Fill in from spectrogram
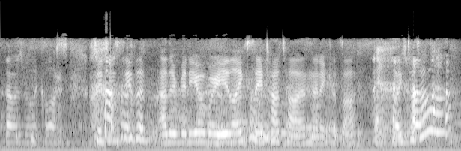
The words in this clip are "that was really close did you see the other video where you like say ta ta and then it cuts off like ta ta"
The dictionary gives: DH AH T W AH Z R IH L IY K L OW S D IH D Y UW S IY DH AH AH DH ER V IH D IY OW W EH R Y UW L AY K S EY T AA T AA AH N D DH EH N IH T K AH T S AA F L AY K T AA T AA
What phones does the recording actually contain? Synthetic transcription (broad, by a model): DH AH T W AH Z R IH L IY K L OW S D IH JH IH S IY DH AH AH DH ER V IH D IY OW W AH R Y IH L AY K S EY T AA T AA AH N DH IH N IH T K AH T S AA F L AY K T AA T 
